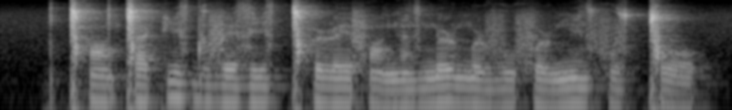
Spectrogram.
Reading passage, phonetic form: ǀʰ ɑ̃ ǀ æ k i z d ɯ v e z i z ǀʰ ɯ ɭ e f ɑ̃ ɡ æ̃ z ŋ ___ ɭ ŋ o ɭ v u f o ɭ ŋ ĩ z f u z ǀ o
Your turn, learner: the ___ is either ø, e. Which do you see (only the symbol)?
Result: ø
